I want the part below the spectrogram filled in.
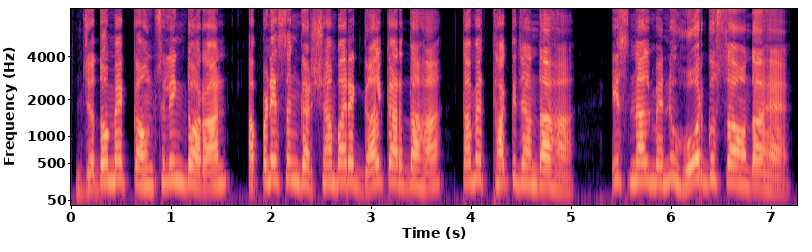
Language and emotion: Punjabi, angry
